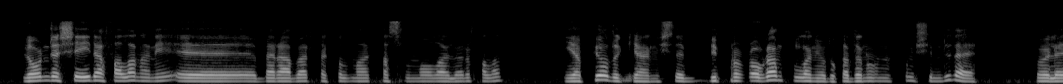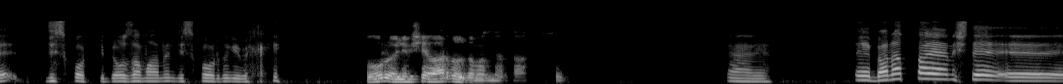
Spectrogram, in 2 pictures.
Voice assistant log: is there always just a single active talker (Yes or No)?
Yes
